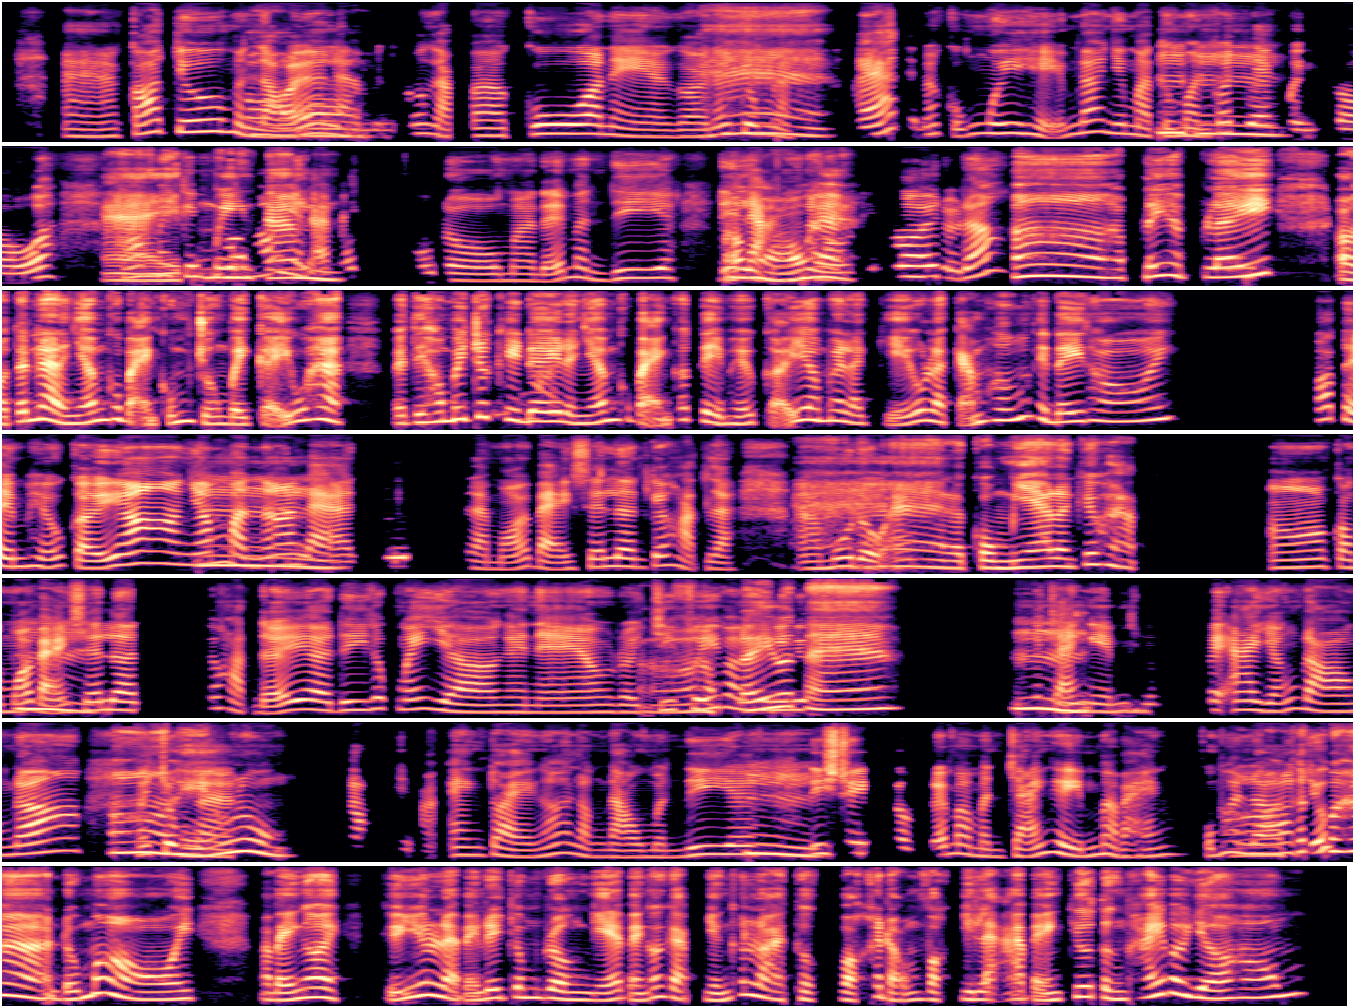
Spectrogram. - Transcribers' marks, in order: other background noise; tapping; distorted speech; unintelligible speech
- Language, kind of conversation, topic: Vietnamese, podcast, Bạn có thể kể cho mình nghe về một trải nghiệm đáng nhớ của bạn với thiên nhiên không?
